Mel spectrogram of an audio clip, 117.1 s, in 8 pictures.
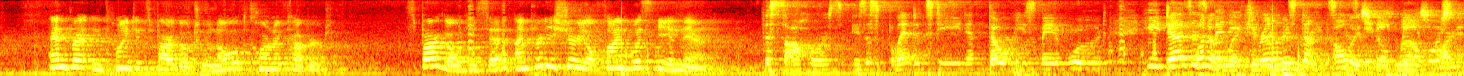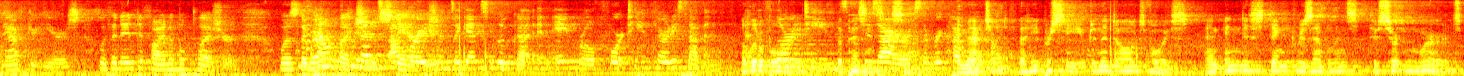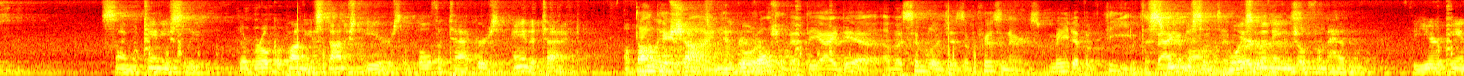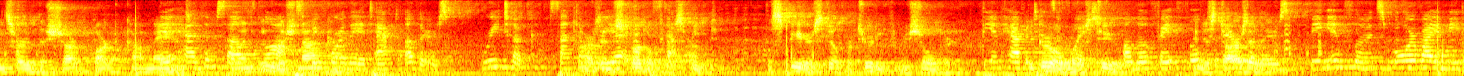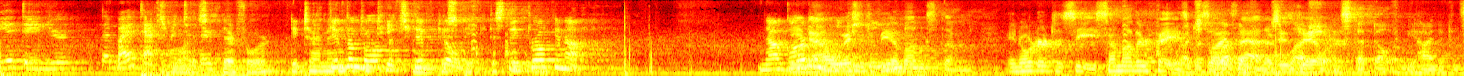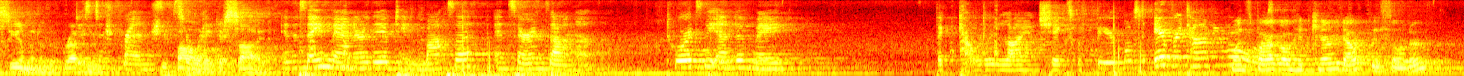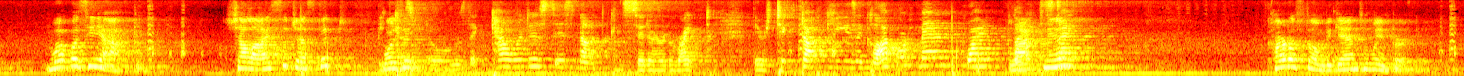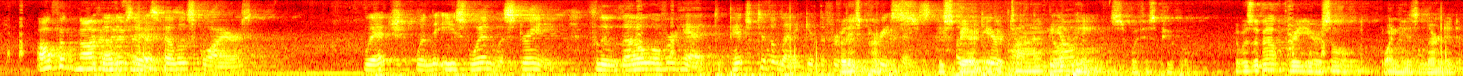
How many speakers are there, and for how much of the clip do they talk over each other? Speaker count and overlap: seven, about 26%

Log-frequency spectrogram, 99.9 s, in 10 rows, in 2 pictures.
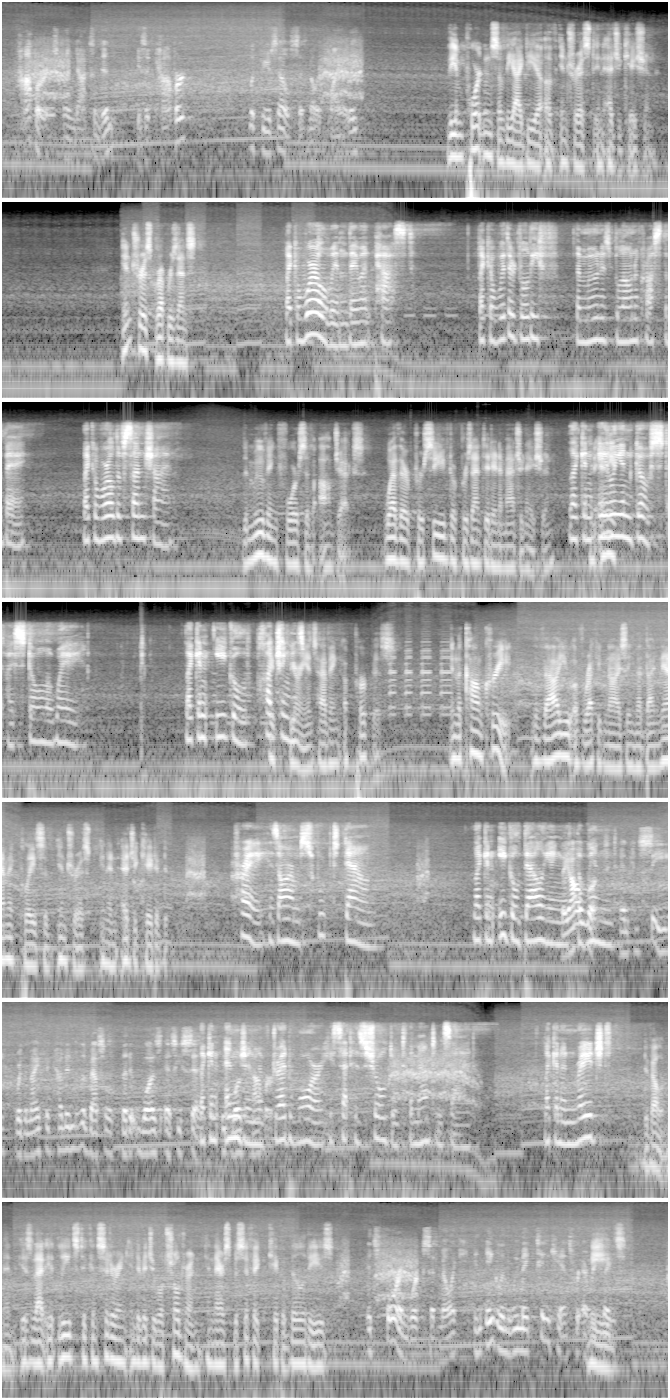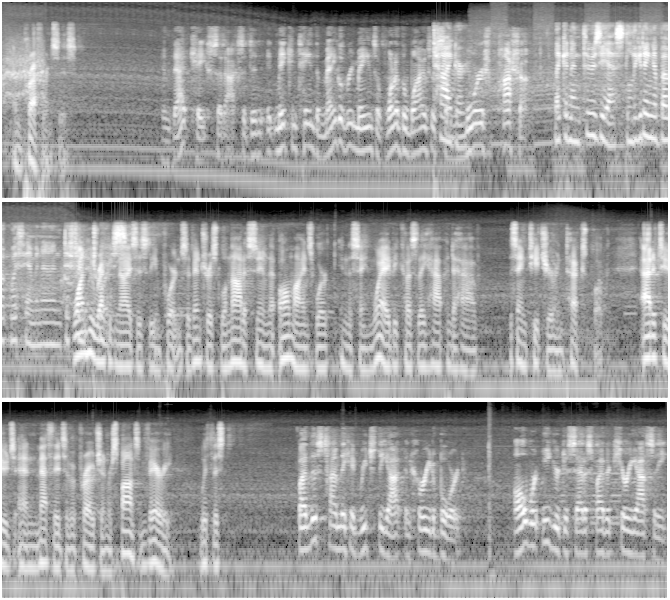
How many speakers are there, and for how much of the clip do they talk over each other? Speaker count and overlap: three, about 7%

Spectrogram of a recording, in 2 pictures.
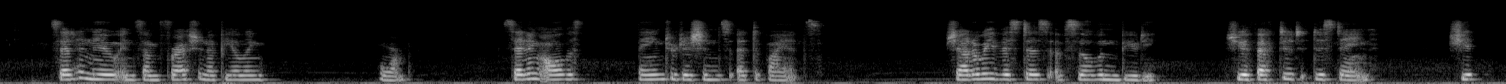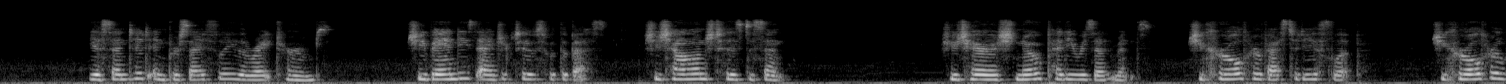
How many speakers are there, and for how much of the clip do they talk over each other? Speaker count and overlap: one, no overlap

